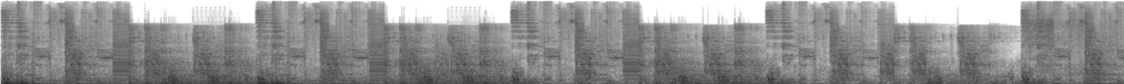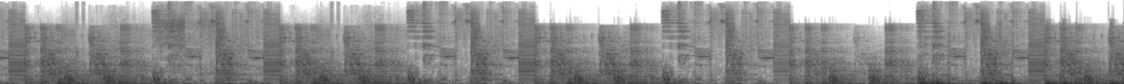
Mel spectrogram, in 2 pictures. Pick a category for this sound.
Music > Multiple instruments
